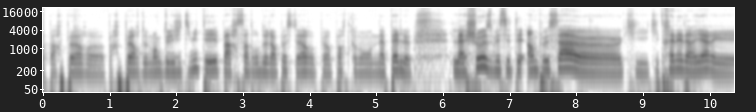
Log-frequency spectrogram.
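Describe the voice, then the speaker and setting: Chatty woman with smooth voice. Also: fairly low pitch, darkish tone. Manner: chatty, many fillers and restarts. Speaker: podcast host and business coach. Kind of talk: casual solo podcast talk.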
